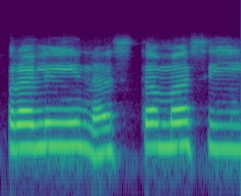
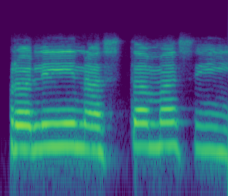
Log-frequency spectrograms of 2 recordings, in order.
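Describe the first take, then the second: The two takes are said the same way.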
